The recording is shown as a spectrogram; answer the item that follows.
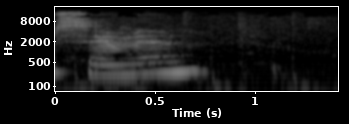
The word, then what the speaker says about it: salmon: about I made some salmon yeah salmon with no uh pronounce the Ellen salmon you need to get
